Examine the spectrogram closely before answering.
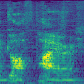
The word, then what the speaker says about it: Gothpire: So, I shall ask you and your friends, will you join me in my Gothpire vampire empire? Pyre. Yes, it rhymes.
